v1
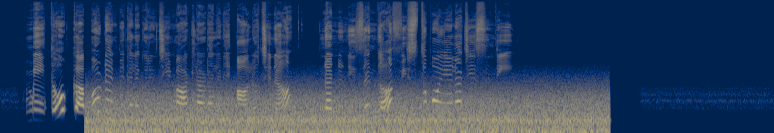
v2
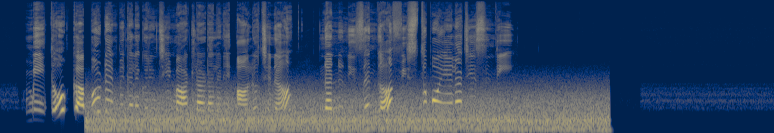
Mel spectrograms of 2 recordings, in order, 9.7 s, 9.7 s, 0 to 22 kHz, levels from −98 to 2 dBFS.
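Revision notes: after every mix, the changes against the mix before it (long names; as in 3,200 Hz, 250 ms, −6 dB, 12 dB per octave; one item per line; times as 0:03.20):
speech +7.0 dB
master: add high-pass filter 54 Hz 24 dB per octave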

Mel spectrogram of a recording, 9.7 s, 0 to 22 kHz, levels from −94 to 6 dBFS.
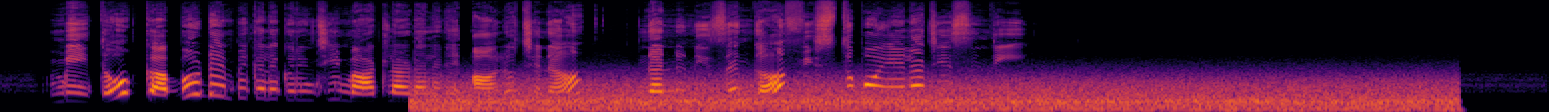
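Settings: background: entry +1.50 s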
